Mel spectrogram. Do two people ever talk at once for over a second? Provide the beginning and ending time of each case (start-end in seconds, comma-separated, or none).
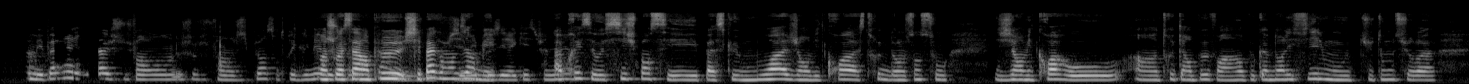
3.2-5.0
